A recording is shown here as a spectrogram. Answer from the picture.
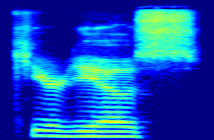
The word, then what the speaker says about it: Kyrgios: With all due respect, I watched that Kyrgios, is that how you say his name? – Yeah.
